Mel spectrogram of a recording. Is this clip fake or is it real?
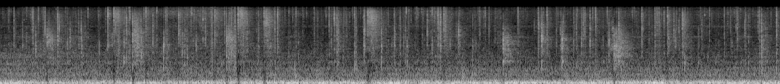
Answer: fake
